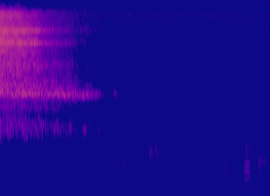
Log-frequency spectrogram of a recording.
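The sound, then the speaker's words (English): A single deep breath during a guided relaxation exercise, full and breathy at the start and fading away within about a second, leaving near silence with faint low rustles. “Take another deep breath in, expanding your belly.”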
